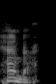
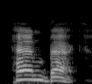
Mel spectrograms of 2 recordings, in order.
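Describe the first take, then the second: First: The d at the end of 'hand' is dropped. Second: The d at the end of 'hand' is pronounced.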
